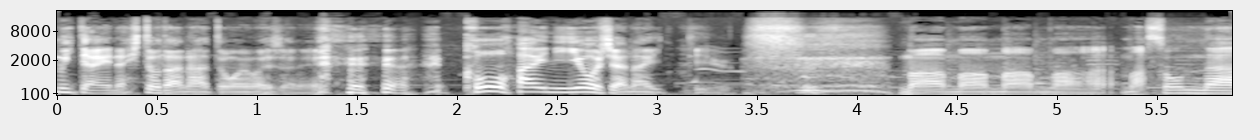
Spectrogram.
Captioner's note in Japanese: 笑い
